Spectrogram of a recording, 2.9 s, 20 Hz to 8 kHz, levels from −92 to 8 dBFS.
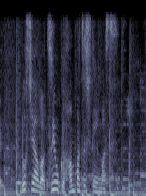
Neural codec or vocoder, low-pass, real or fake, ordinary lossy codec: codec, 16 kHz, 4 kbps, X-Codec, HuBERT features, trained on general audio; 7.2 kHz; fake; none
